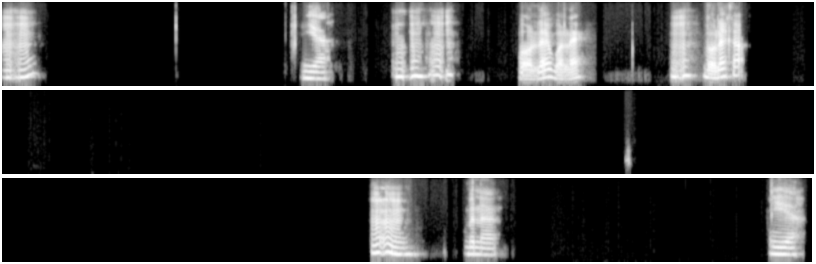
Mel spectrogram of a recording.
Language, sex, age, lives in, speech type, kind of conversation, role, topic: Indonesian, female, 30-34, Indonesia, conversation, unstructured, none, Bagaimana teknologi mengubah cara kita berinteraksi secara sosial?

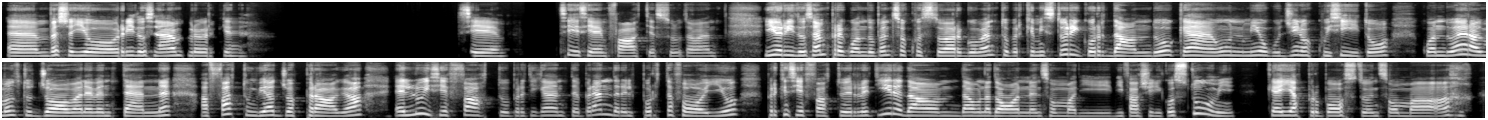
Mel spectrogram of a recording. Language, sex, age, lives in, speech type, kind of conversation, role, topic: Italian, female, 35-39, Italy, conversation, unstructured, none, Come reagiresti se trovassi un portafoglio per strada?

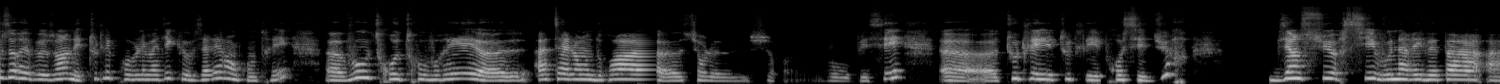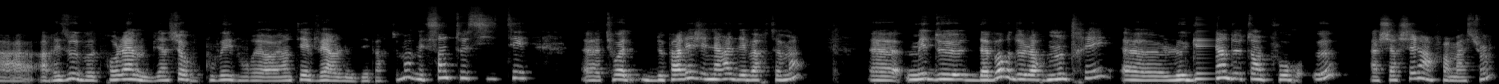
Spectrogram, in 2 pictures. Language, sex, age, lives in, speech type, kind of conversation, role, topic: French, female, 40-44, France, conversation, advice, advisor, Comment les interruptions constantes de vos collègues ou des notifications affectent-elles votre travail ?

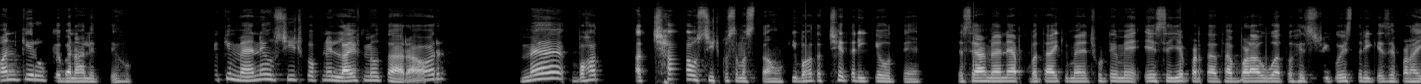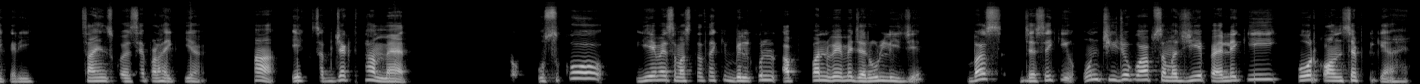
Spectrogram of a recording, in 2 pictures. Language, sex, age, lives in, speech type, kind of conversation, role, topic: Hindi, male, 20-24, India, conversation, podcast, guest, Learning ko fun kaise banate ho?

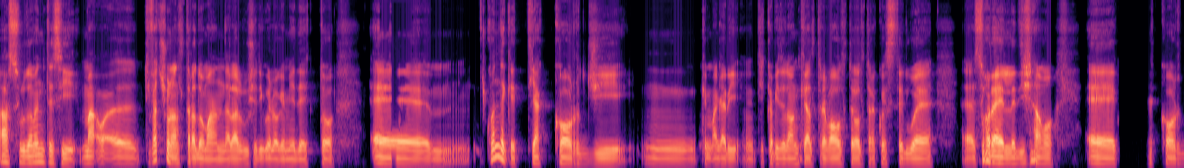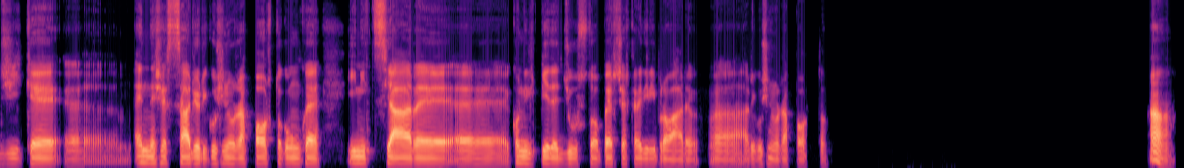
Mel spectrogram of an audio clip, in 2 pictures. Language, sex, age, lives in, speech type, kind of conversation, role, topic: Italian, male, 25-29, Italy, conversation, podcast, host, Qual è il primo passo concreto per ricucire un rapporto?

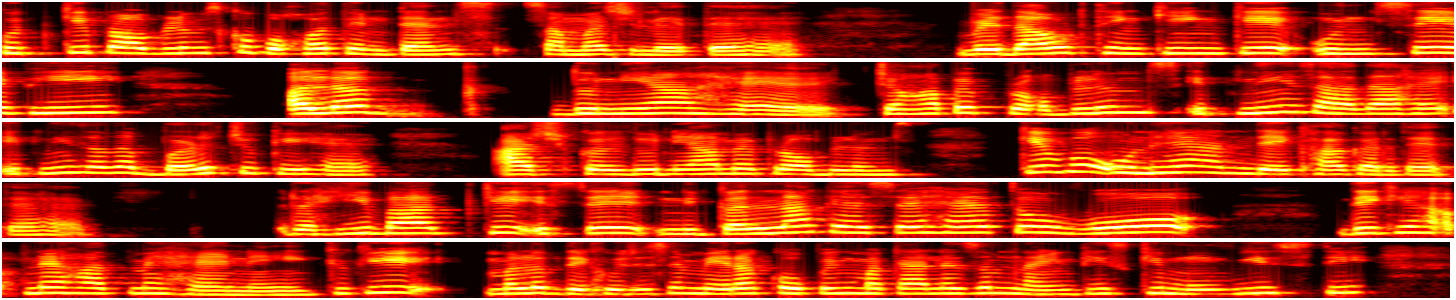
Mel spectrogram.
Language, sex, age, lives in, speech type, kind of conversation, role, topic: Hindi, female, 18-19, India, conversation, podcast, guest, Real problems bhoolne ke liye tum kya dekhte ho?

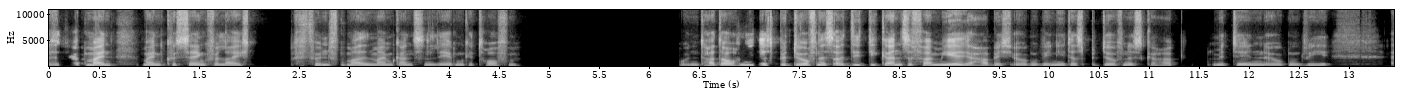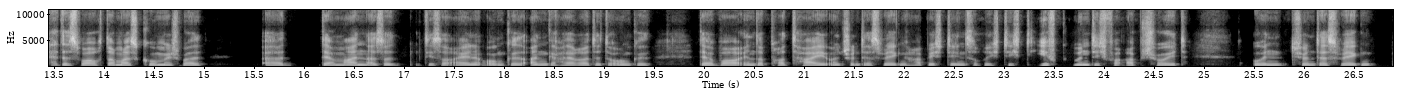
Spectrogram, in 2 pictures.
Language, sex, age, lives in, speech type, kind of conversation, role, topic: German, female, 55-59, United States, conversation, unstructured, none, Wie wichtig ist Familie in deinem Leben?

